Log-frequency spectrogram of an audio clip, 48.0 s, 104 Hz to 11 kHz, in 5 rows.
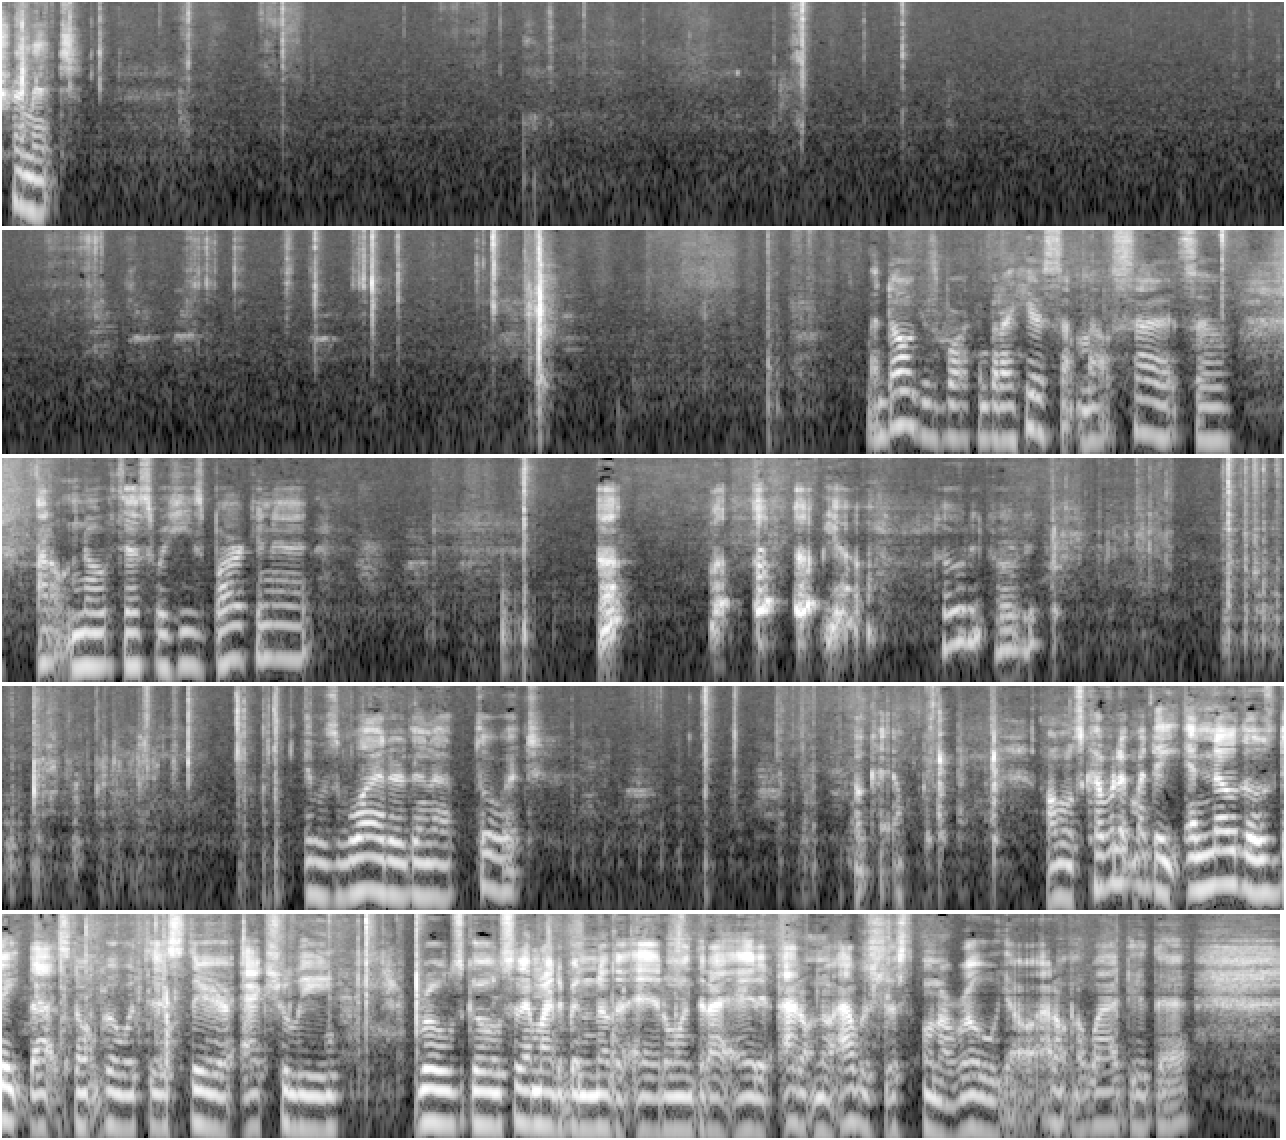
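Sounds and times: scissors snipping paper: 9.9s - 13.7s
paper handling: 27.0s - 31.2s, 38.3s - 45.3s.

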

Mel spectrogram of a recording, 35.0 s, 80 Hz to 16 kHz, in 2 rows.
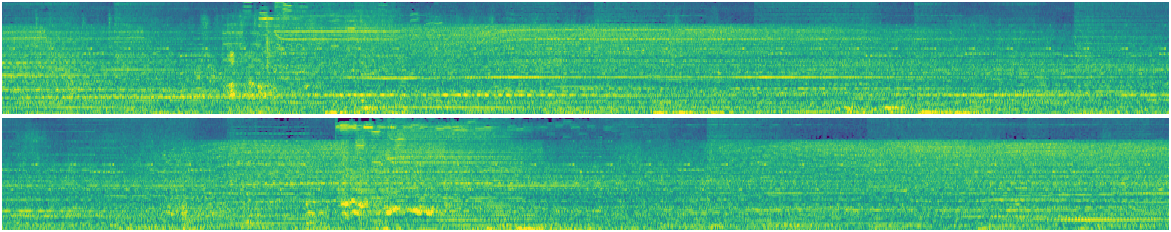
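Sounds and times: sustained synthesizer tones: 0.0s - 35.0s.

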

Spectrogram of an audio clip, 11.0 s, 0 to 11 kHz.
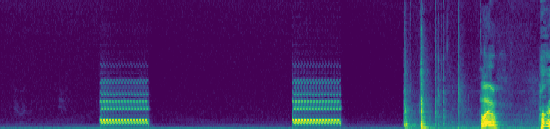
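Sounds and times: telephone ringing: 2.0s - 3.0s, 5.8s - 6.9s.

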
